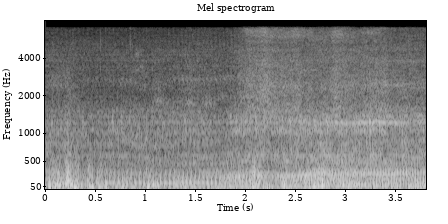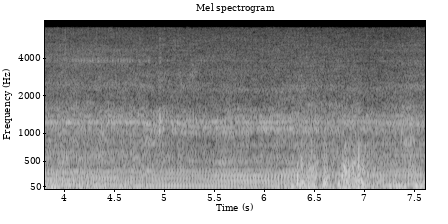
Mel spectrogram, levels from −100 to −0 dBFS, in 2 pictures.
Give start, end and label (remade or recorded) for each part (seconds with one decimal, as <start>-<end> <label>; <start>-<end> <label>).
0.0-1.1 remade; 1.1-2.3 recorded; 2.3-4.8 remade; 4.8-7.6 recorded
